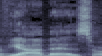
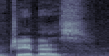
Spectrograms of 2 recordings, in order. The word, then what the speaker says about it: Jabez: In 2000, Wilkinson teamed up with Multnomah Publishers to release The Prayer of Yabez, or Prayer of Jabez, however you want to pronounce it, Breaking Through to the Blessed Life.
